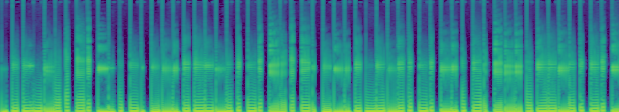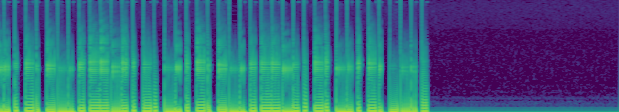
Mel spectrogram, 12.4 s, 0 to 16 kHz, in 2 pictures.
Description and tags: bass rumble tweaking 140bpm analog distortion
140bpm, analog, bass, distortion, rumble, tweaking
